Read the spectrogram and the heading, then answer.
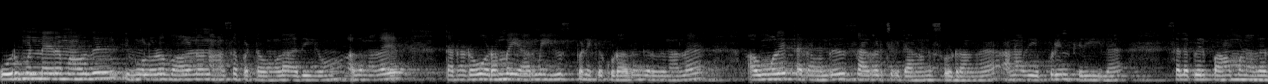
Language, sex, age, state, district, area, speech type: Tamil, female, 18-30, Tamil Nadu, Ariyalur, rural, spontaneous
